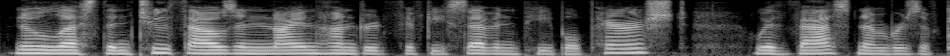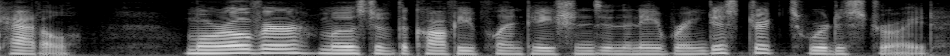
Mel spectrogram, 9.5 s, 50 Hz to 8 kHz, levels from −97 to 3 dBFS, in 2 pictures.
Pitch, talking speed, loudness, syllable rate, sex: 175 Hz, 175 wpm, -19 LUFS, 5.6 syllables/s, female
